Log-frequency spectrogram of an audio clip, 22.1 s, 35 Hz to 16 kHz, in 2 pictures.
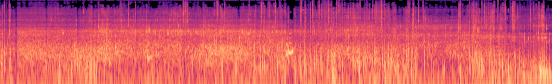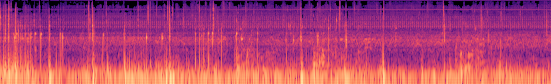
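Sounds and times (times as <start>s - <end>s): muffled underwater rumble: 0.0s - 22.0s
water sloshing and gurgling: 0.0s - 22.0s.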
